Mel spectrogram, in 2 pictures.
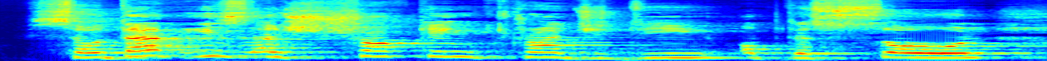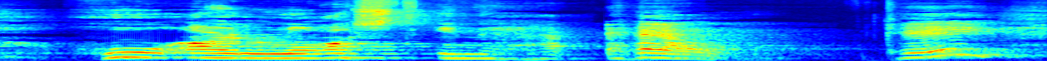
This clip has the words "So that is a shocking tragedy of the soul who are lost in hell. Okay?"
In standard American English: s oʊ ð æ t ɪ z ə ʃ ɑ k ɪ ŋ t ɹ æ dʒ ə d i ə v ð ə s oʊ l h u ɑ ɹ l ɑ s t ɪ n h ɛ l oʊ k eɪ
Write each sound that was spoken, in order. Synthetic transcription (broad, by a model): s oʊ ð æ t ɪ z ə ʃ ɑ k ɪ ŋ t ɹ æ dʒ ə d i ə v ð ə s oʊ l h u ɑ ɹ l ɑ s t ɪ n h ɛ l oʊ k eɪ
